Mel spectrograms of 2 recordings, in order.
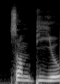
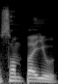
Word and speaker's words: Sampaio: L'arbitre de la rencontre sera Wilton Pereira Sampaio Sampiou plutôt. Sampaio. Non non non, Sampaio.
